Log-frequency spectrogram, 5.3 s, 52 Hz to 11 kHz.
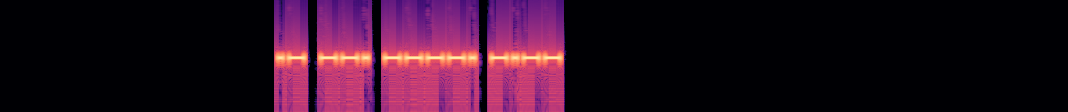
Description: Morse code, heard as a keyed tone, about 46 wpm, 700 Hz. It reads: AG9Y
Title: USA Call Signs - 4 Characters - Repeated 2x - 45wpm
